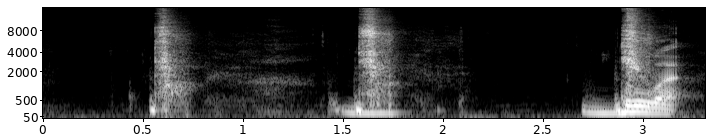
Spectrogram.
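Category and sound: human body sound, sneeze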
